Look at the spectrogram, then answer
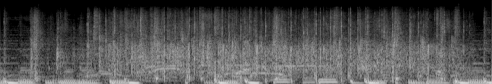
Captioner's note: applause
